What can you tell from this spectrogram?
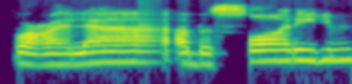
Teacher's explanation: स्वाद मोटा रहेगा और स्वाद के साथ का अलिफ भी मोटा होगा।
